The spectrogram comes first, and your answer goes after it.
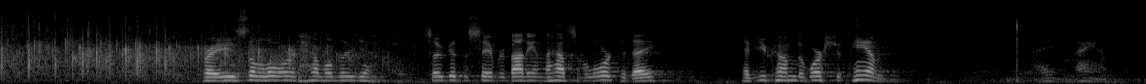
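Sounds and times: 
audience hand clapping: 0:00.0 - 0:04.4
speech: 0:02.0 - 0:06.7, 0:07.4 - 0:09.1.

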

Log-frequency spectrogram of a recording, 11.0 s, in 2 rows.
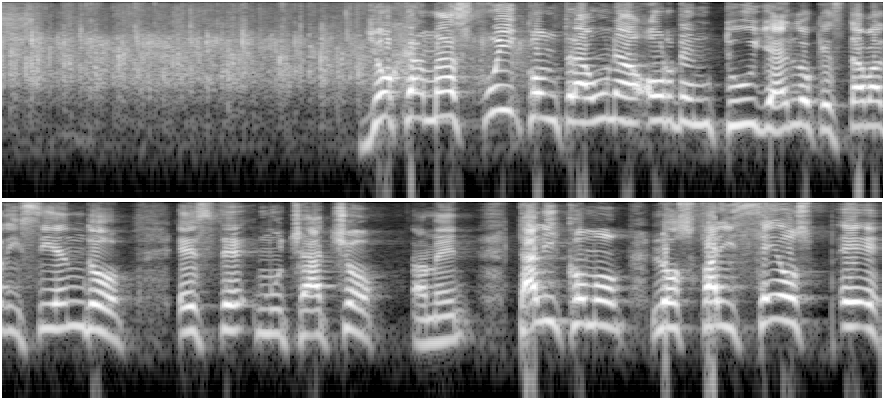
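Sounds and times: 
audience applauding: 0:00.0 - 0:02.8
speech: 0:02.3 - 0:11.0.

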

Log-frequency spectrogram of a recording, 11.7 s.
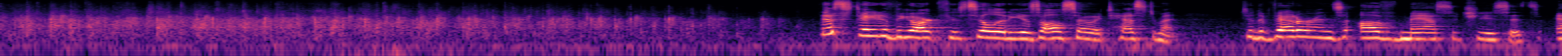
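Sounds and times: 
audience applause: 0:00.0 - 0:05.9
speech: 0:06.3 - 0:11.7.

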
